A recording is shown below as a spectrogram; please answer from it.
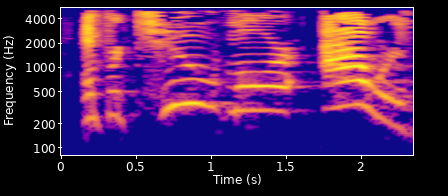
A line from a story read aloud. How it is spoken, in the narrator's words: they shout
